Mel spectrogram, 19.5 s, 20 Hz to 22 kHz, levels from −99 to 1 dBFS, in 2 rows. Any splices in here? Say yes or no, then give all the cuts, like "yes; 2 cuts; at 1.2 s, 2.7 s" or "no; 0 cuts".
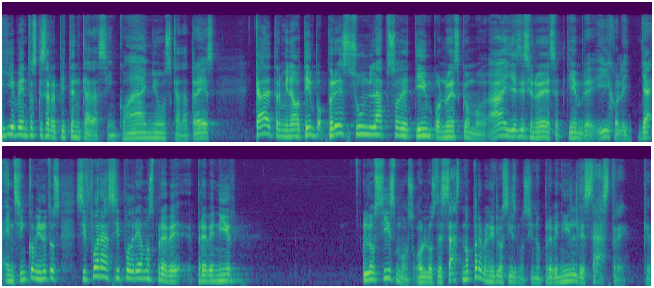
yes; 1 cut; at 9.4 s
